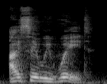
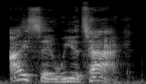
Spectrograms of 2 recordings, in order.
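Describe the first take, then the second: First: Raised arguing voice for waiting. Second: Louder arguing voice pushing to attack. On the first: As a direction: push back hard, insist on waiting. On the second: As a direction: shove back, insist on attacking. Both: Acted.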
